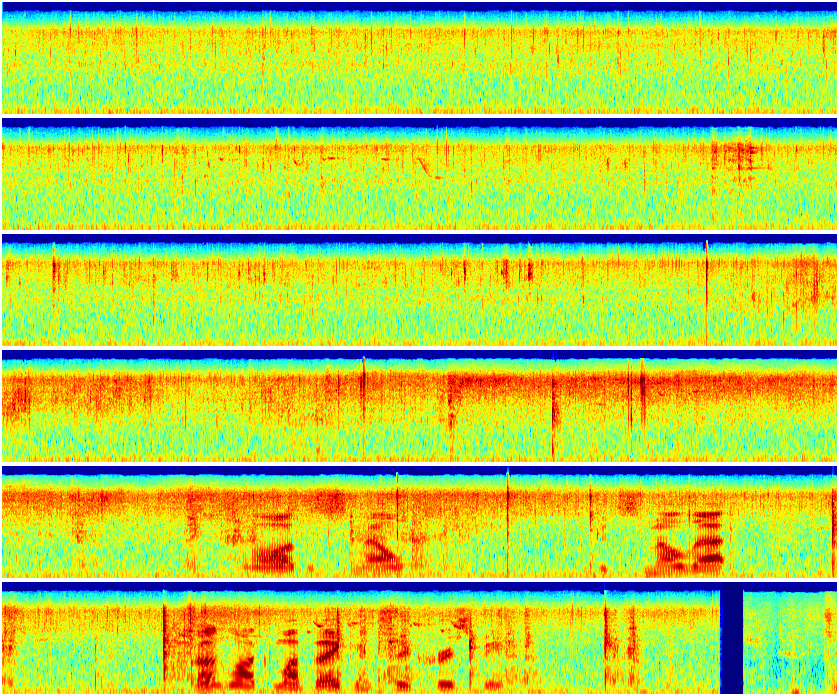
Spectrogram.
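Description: Meat sizzles on a hot grill.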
